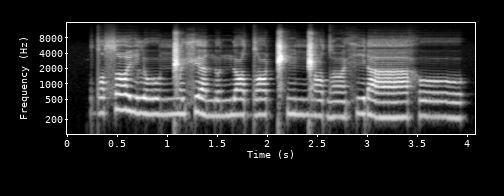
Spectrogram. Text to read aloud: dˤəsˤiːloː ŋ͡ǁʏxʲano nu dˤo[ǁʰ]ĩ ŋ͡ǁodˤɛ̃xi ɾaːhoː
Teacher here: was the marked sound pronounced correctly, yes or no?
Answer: yes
